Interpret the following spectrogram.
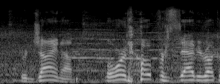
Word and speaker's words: Regina: Hunters in Regina, Saskatchewan, which rhymes with fun, Regina.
